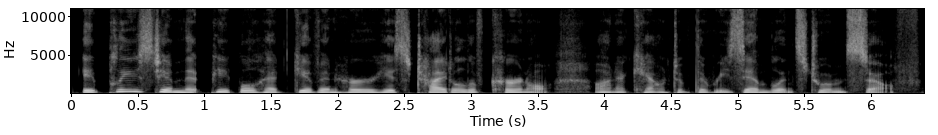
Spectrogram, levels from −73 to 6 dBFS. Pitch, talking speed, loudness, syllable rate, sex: 170 Hz, 180 wpm, -18 LUFS, 5.1 syllables/s, female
